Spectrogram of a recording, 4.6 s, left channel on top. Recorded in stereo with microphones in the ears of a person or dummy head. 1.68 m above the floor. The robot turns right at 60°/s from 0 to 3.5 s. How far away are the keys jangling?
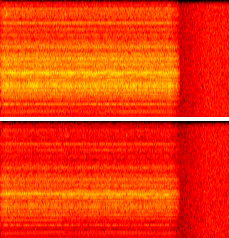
No keys jangling in this recording.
